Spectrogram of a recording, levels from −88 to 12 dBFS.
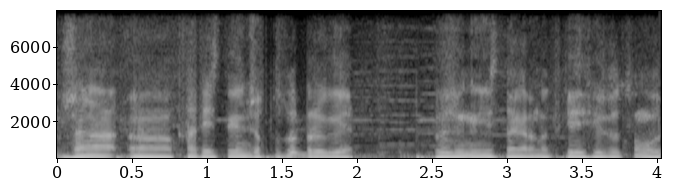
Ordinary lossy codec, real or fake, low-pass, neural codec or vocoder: none; fake; none; codec, 16 kHz, 6 kbps, DAC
